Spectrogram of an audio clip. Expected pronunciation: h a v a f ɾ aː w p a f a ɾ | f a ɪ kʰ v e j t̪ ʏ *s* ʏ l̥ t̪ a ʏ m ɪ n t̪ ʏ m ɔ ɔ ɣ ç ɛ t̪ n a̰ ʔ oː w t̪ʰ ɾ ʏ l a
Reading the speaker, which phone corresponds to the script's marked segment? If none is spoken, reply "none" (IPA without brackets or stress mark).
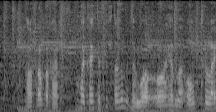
f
